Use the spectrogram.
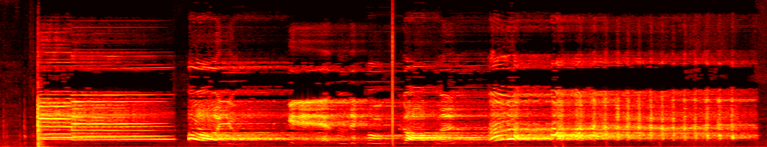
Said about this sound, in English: And then my new doorbell.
